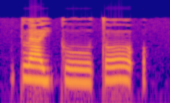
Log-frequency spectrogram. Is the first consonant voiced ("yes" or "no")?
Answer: no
